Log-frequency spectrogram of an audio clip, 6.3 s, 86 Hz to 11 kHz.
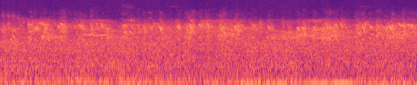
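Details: A winter pre-roost of mainly rooks, with jackdaws, gathered in treetops before going to the final roost, recorded from about 400 m: a dense chorus of harsh, overlapping caws without pause over a steady low rumble of distant traffic.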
